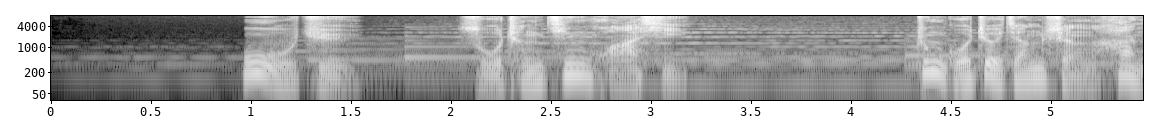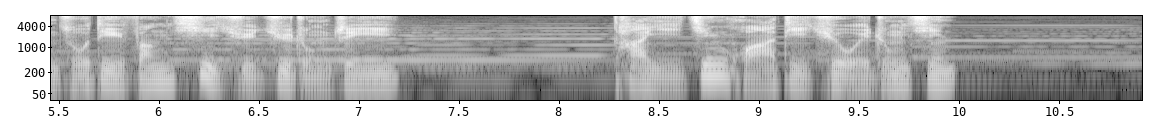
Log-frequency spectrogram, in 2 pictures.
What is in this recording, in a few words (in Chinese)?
男 纪录片 婺剧解说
